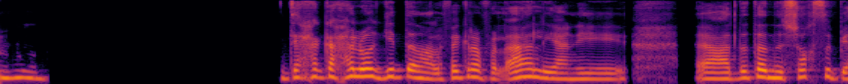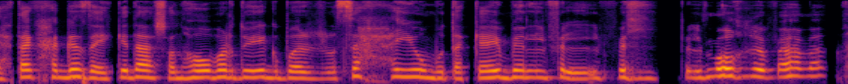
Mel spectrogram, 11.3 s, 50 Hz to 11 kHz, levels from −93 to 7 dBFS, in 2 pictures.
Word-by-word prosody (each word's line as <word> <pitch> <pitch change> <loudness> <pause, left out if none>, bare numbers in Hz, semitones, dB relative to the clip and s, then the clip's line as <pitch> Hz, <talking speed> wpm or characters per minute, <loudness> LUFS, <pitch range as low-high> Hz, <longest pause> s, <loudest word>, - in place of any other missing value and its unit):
أها. 220 -2 -5 1.6
دي 205 +4 -2
حاجة 255 +2 -1
حلوة 265 +3 +3
جدًا 250 +1 -1
على 185 -3 -4
فكرة 225 +3 -2
في 195 - -7
الأهل، 230 +5 0
يعني 185 -1 -6 0.4
عادةً 200 +5 0
الشخص 240 +3 +3
بيحتاج 240 +2 -1
حاجة 245 +1 +1
زي 215 -5 -1
كده 235 +4 +1
عشان 220 -3 0
هو 230 +2 +3
برضه 235 -1 0
يكبَر 210 -4 -2
صحّي 255 +2 +2
ومتكامل 225 +1 0
في 240 - -5
ال 195 +1 -3
في 230 +3 -3
ال 205 -1 -6
في - - -10
المخ، 260 +3 +4
فاهمة؟ 275 +2 -1
225 Hz, 155 wpm, -22 LUFS, 205-245 Hz, 1.6 s, المخ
